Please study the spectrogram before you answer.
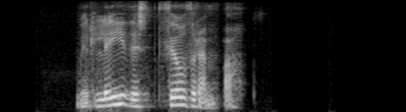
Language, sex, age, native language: Icelandic, female, 50-59, Icelandic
